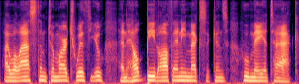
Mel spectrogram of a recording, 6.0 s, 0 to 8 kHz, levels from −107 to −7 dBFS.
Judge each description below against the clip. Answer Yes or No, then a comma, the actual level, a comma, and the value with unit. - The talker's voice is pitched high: No, low, 130 Hz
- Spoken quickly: No, average, 170 wpm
